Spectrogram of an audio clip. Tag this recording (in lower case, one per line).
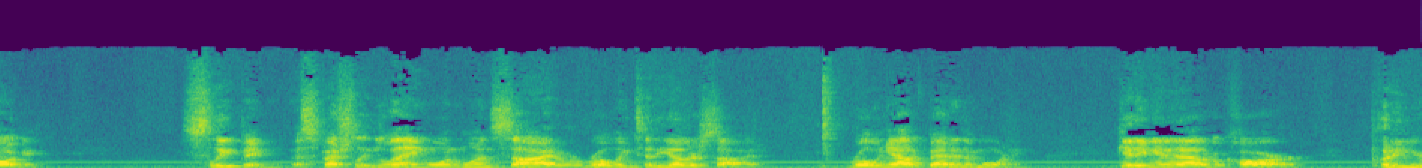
speech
